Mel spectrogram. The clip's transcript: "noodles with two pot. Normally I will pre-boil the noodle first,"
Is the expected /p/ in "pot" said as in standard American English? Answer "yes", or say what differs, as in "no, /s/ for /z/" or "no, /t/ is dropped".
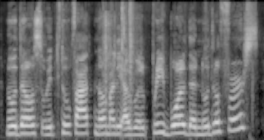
no, /f/ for /p/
